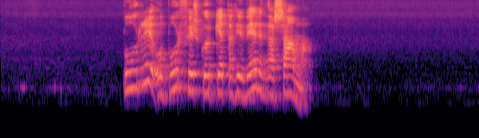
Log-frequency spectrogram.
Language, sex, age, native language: Icelandic, female, 70-79, Icelandic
